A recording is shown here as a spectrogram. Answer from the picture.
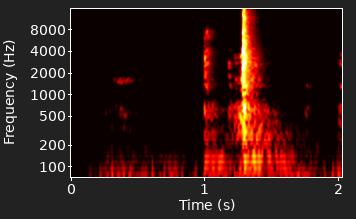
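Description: Faint room tone with one short, sharp knock just past halfway, the sound of handling a plastic drone and game-style controller.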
